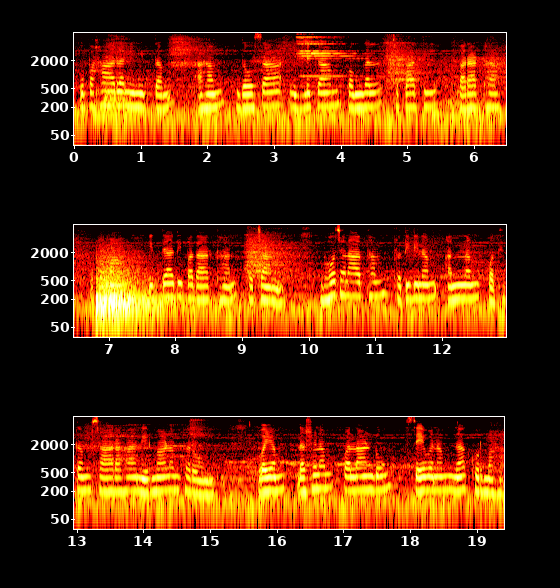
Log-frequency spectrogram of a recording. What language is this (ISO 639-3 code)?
san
